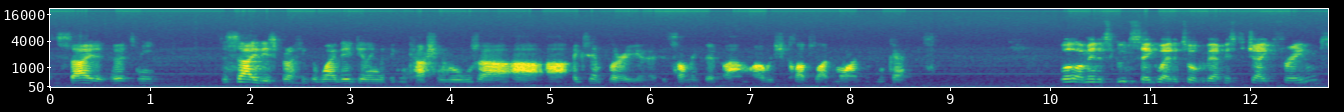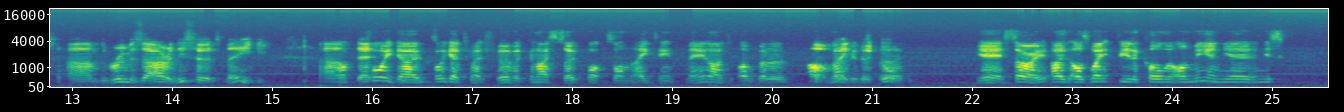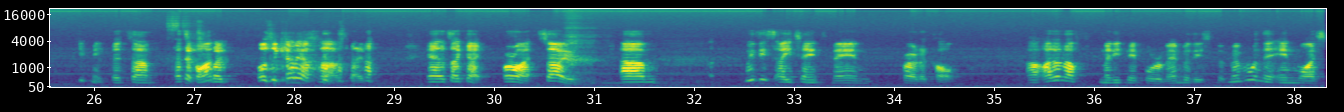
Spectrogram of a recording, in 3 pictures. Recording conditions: video call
